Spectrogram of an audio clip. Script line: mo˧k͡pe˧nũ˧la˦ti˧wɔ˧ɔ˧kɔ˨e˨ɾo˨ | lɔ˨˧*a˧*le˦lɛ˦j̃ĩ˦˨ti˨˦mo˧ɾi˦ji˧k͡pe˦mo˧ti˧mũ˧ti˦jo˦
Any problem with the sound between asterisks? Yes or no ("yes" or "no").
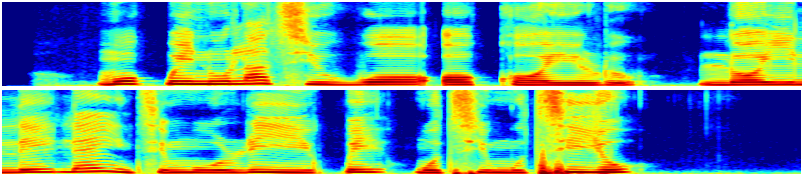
yes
